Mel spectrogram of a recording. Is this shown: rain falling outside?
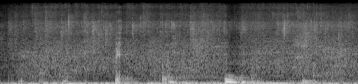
yes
